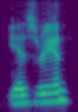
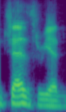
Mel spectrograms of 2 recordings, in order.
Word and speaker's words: Jezrien: Yezrian. Yes, Rian. Okay. I say Yezrian, but technically it should be Jezrian because this is before Vorin linguistics happened.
